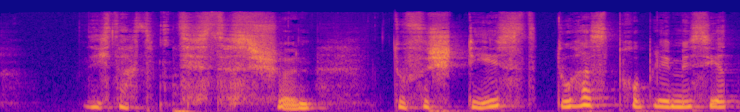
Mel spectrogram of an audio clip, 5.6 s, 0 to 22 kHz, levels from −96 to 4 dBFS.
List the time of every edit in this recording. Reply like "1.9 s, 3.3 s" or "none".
1.3 s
